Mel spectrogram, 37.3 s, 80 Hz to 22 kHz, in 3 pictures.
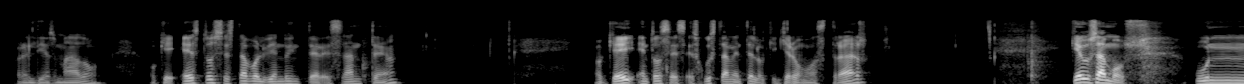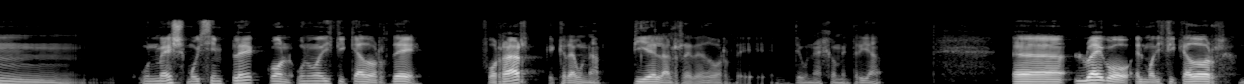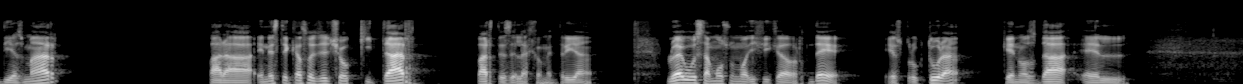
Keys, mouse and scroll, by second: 4.0-7.2 middle drag, 12.5-17.8 middle drag, 23.2-28.5 middle drag, 35.7-37.3 middle drag.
